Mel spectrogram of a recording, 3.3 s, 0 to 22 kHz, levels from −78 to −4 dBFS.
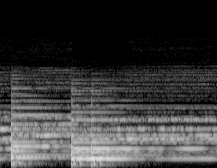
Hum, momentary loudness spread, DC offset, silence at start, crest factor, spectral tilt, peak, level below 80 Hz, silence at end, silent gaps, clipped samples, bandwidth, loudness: none; 10 LU; under 0.1%; 0 s; 16 dB; -8 dB/octave; -4 dBFS; -50 dBFS; 0 s; none; under 0.1%; 8 kHz; -21 LUFS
